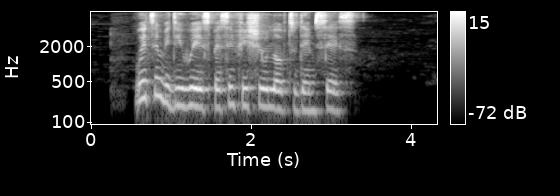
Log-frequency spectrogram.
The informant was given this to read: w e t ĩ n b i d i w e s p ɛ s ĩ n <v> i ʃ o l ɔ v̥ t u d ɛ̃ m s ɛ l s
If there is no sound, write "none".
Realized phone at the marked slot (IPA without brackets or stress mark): f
